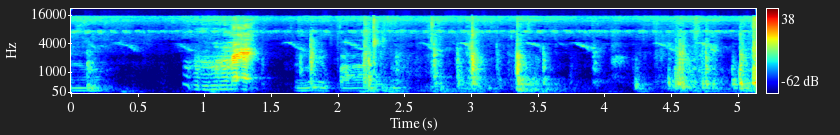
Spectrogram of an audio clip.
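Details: Sheep at lambing time giving one loud, quavering bleat, followed by overlapping human speech and handling noises.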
